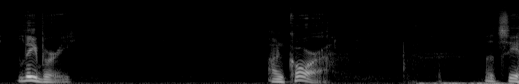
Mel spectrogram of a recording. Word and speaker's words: liberi: I have come to the conclusion that the emphasis on most words is on the first syllable, not on the penultimate syllable. For instance, this word is liberi.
